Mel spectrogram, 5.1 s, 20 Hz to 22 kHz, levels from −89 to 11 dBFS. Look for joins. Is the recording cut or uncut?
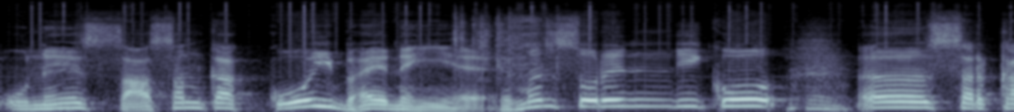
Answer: cut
